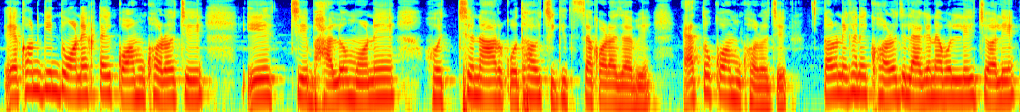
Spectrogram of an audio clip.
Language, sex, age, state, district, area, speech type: Bengali, female, 45-60, West Bengal, Purba Medinipur, rural, spontaneous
